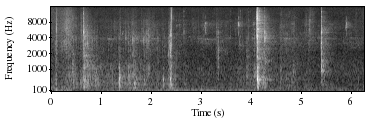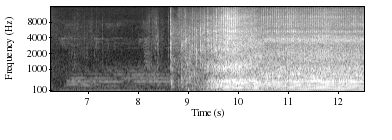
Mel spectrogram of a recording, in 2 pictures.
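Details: Lawn mower with new Amazon replacement carburetor, fitted with parts from the original Briggs carburetor, gives quiet clicking, then fires up and settles into a steady, even run with no stumbling.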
